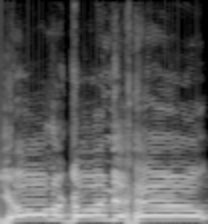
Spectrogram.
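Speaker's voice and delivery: very high, stretched-out, drawn-out ranting scream. Retelling a street preacher on a milk carton: imitating someone screaming. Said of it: "he's screaming".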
